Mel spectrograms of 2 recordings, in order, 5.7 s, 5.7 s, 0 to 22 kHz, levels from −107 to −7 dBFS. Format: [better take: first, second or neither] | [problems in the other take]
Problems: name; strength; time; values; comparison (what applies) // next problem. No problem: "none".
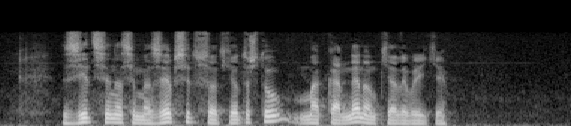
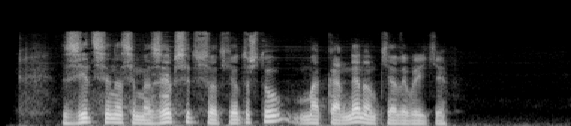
first | noise reduction (neural mask model DeepFilterNet 3)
